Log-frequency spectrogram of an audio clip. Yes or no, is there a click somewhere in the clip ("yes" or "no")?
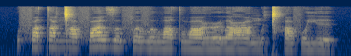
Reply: yes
